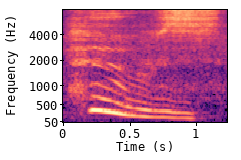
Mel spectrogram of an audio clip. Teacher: Avec le S, ça va se prononcer whose. Comme un Z à la fin. Whose. Ensuite, on fait la liaison avec absent.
